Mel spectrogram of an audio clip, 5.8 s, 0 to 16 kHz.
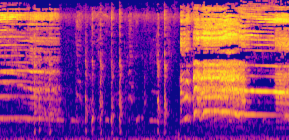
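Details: Free-range roosters of Brahma, Marans, Naked Neck and White Star breeds in a back yard: a crow at the start, soft clucks in between, then a louder harsh crow from about 3.7 seconds.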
